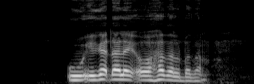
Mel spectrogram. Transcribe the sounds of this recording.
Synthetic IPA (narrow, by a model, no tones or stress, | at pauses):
ʔuːɪɣɐɖɐlɛjʔɔːɦɐðɐlbɐðɐn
